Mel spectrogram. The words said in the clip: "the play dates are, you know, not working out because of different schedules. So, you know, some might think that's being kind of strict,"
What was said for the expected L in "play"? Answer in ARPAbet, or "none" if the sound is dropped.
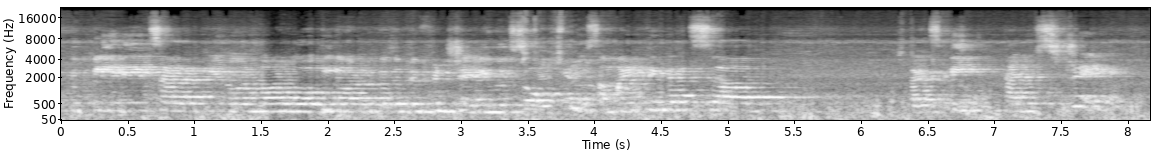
none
